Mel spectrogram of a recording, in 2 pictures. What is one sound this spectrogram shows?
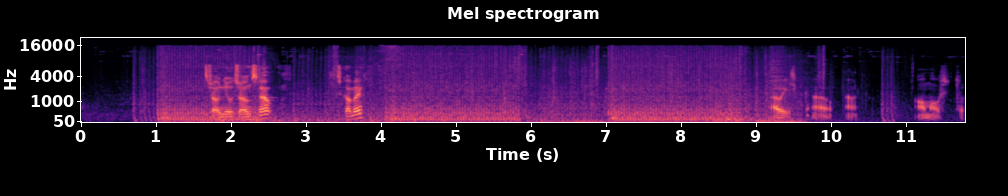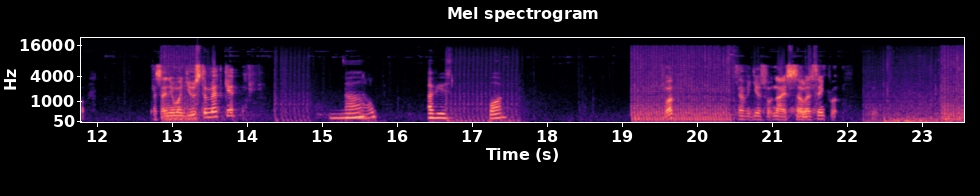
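Rifle shots fire in bursts.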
